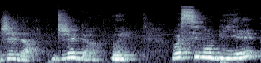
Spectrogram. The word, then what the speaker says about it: Djeddah: On va couper, prononce bien, c'est Djeddah.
